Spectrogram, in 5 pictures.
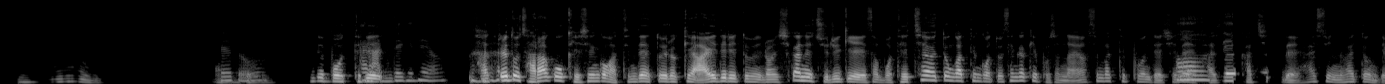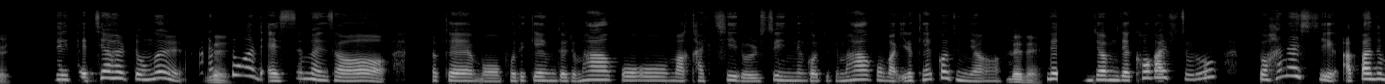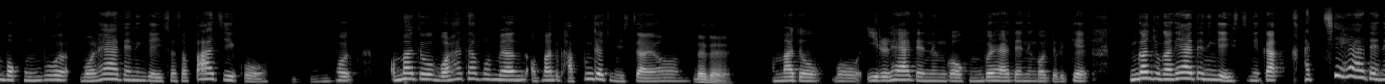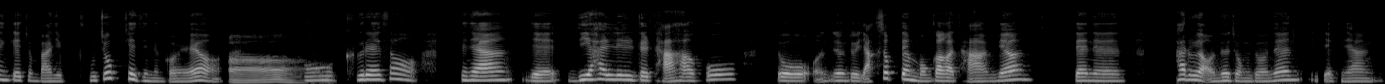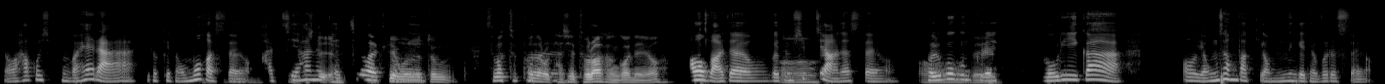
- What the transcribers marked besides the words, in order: laugh; unintelligible speech; other background noise; laughing while speaking: "다시"; tapping
- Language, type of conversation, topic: Korean, podcast, 아이들의 화면 시간을 어떻게 관리하시나요?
